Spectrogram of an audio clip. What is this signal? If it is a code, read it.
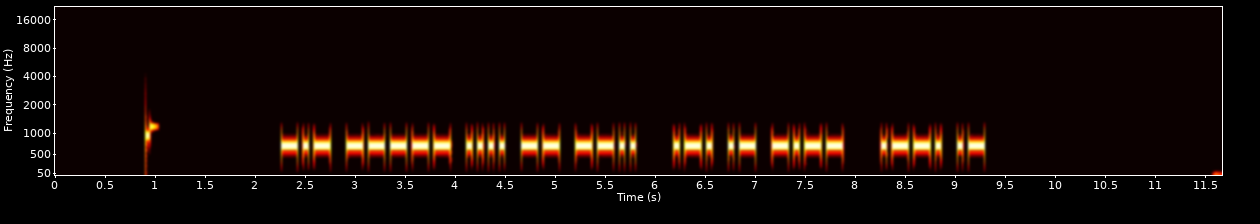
Morse code, heard as a keyed tone, about 21 wpm, 700 Hz. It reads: K0HMZ RAY PA
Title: K1USN SST QSO Practice - 22wpm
